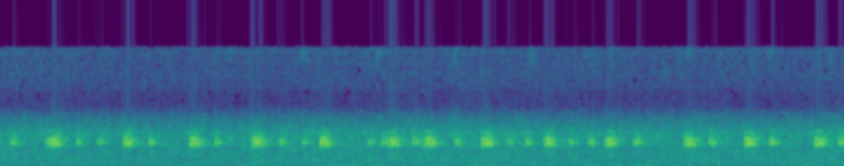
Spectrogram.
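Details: Frogs calling in a jungle at night: rapid, regular high-pitched clicking pulses, roughly two to three per second, steady throughout against a faint hiss of background noise.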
